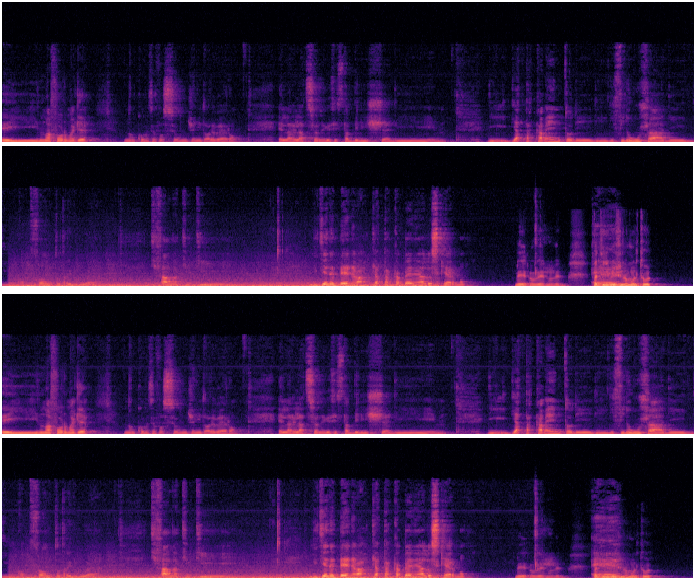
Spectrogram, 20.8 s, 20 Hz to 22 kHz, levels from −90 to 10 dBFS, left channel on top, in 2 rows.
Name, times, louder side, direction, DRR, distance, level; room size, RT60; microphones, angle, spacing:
voice 1, 0.0-3.5 3.8-14.0 14.6-17.4 19.2-19.7, right 2 dB, 25° right, 0.7 m, -26 dB
sound 1, 10.5-17.0, left 1 dB, 10° left, 1.3 m, -27 dB
voice 2, 18.1-20.1, left 5 dB, 80° left, 0.4 m, -21 dB
24.5 x 13.0 x 2.7 m
head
